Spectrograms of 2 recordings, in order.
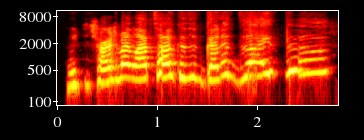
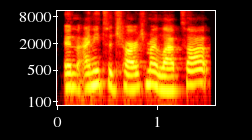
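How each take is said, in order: First: Much higher, crying out in mock panic; high mock distress shout; high whiny wail. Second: Said in the usual way. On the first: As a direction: wail it like the laptop is dying. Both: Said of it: "Uh-oh".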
